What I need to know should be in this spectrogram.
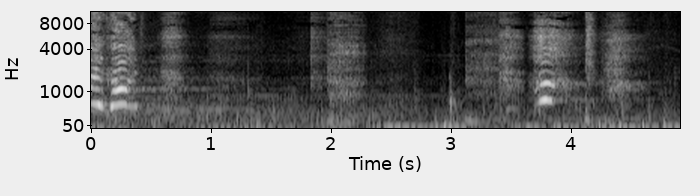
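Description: A young woman screams in terror nearby.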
